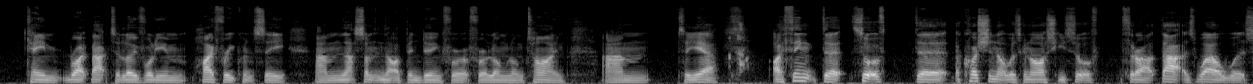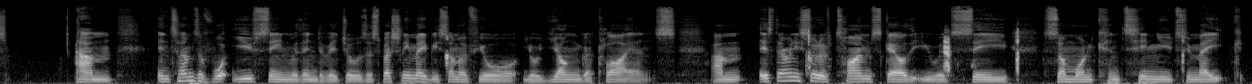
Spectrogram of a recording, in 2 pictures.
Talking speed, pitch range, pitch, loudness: 190 wpm, 100-115 Hz, 110 Hz, -23 LUFS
